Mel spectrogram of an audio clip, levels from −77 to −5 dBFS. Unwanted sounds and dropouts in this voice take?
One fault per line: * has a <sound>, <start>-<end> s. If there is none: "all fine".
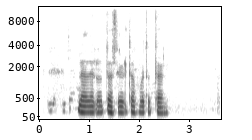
all fine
